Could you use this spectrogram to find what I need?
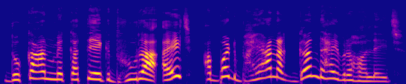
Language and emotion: Maithili, disgusted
